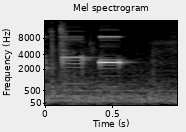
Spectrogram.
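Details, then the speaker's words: Ventilator high pressure alarm, which can sound when a tracheostomy tube is plugged: a short, shrill electronic beep. "if your child is on a ventilator a high pressure alarm may sound"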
